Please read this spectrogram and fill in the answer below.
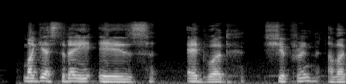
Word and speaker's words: Shyfrin: My guest today is Edward Shiffrin. Have I pronounced that correctly, Edward?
